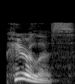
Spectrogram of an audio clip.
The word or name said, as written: peerless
